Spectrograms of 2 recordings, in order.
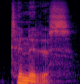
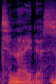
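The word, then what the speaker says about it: tinnitus: Is that the way it's pronounced or is it tonitis? Most people say tenitis. Okay, emphasizing the itis, the inflammatory part of it. There's actually nothing inflamed. I like tenitis, but tenitis, most often called tenitis.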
